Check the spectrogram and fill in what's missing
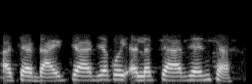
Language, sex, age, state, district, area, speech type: Sindhi, female, 45-60, Delhi, South Delhi, rural, conversation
